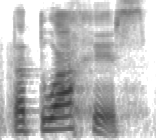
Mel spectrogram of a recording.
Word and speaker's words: tatuajes: Your tip of your tongue should push against the back of your upper teeth. Tatuajes, tatuajes. Not t, but tatuajes.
